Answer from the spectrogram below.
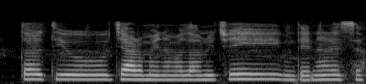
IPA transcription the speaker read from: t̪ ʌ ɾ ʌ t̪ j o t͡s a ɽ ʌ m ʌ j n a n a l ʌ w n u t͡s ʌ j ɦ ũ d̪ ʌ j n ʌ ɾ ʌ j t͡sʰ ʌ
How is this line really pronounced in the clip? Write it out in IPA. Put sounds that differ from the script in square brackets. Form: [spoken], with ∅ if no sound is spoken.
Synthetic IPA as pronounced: t̪ ʌ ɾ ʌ t̪ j o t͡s a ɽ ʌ m ʌ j n a [m] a l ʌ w n u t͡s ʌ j ɦ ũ d̪ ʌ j n ʌ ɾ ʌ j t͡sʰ ʌ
